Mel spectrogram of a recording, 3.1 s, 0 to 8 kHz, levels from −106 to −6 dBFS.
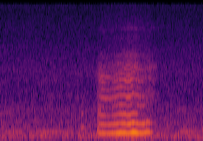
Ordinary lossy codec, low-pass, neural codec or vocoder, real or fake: none; 7.2 kHz; none; real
